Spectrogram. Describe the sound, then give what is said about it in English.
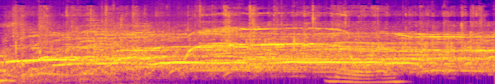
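A studio audience cheers loudly and continuously, with high whoops and excited shouting voices on top, and a lower shout near the end. “Y'all really just, like, every time the studio audience shows love, it's just joy to my heart, y'all.”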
